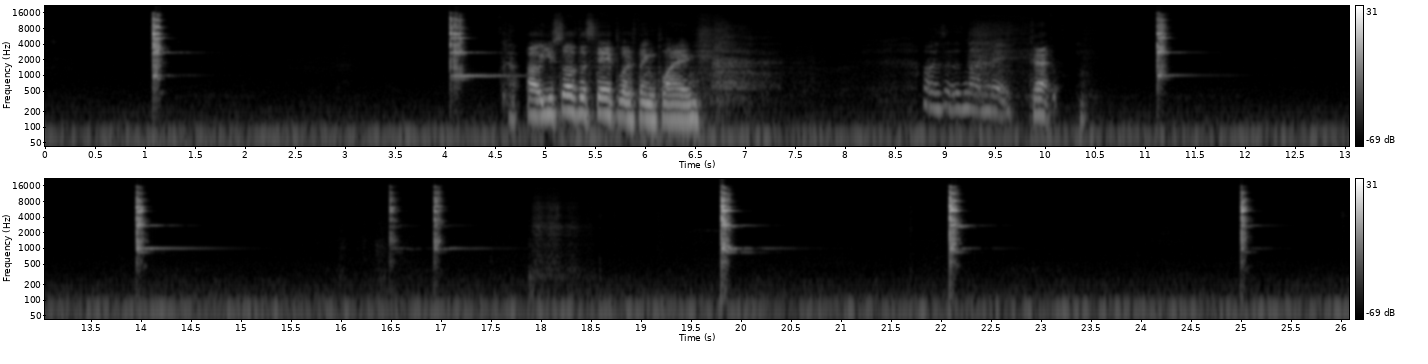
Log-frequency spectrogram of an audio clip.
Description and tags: Glass Clinks
Two wine glasses full of water clink
dishes, clink, silverware, clank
